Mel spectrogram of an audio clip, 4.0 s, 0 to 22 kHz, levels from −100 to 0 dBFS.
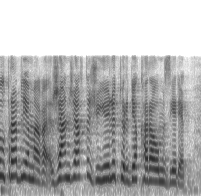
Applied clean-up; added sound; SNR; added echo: none; none; none; none.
